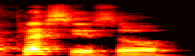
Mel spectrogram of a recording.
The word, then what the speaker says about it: plesiosaur: A plesiosaur.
